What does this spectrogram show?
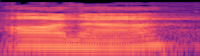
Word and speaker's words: Anna: It's my pleasure today to introduce my friend and fellow Rotarian, Anna, rhymes with Wanna.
